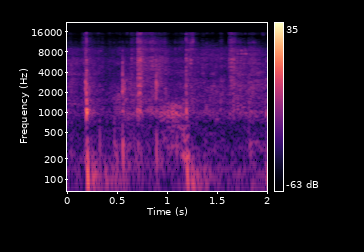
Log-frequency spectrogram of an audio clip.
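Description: A ball struck hard once just after the start, followed by a quick patter of children's footsteps running on pavement, with a brief shout about the middle.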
